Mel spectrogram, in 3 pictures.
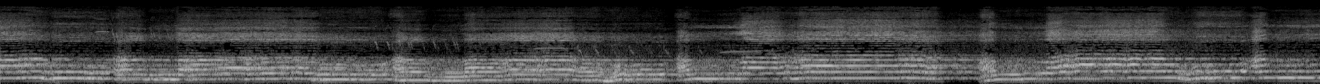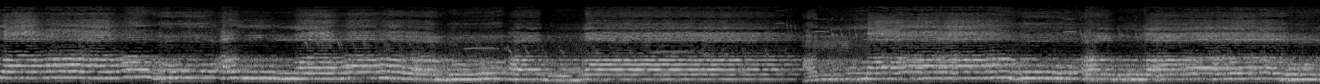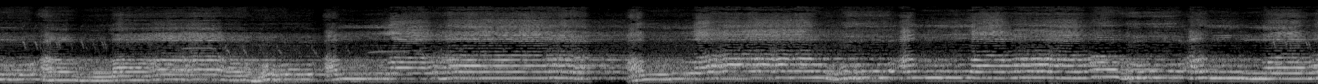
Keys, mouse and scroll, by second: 3.5 space, 3.7 click, 9.7 shift+click, 10.4 shift+m, 11.7 alt+click, 13.0 click, 15.1 ctrl+z, 16.7 ctrl+shift+z, 17.1 ctrl+shift+x, 17.2 click, 19.0 shift+click, 19.6 ctrl+shift+[, 20.6 click, 21.3 ctrl+shift+[, 22.0-26.1 drag, 29.0 alt+scroll down 1, 29.8 alt+scroll up 1, 30.7 click, 31.9-32.9 alt+scroll down 2, 32.9 click, 33.8-34.2 scroll up 3, 34.3 space, 34.4-35.8 drag, 35.8 space, 36.2 alt+scroll down 1, 37.2-37.5 alt+scroll up 1, 38.0 alt+click, 38.9 ctrl+z.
